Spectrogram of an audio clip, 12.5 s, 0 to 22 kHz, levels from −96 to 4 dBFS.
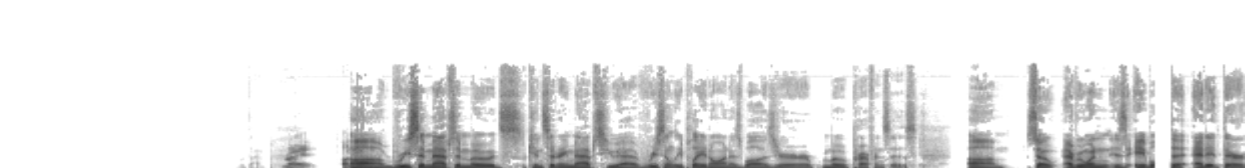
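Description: A digital broadcast dropout runs from 11.51 to 11.70 s, just after "so everyone is". The receiver stopped getting valid frames and muted. The speech fades out within 8 ms and 168 ms of programme is lost, which points to several failed frames.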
